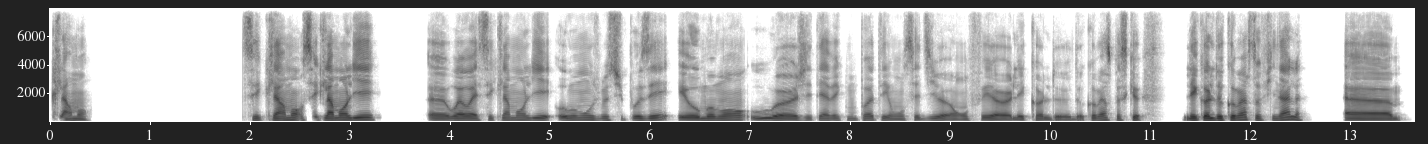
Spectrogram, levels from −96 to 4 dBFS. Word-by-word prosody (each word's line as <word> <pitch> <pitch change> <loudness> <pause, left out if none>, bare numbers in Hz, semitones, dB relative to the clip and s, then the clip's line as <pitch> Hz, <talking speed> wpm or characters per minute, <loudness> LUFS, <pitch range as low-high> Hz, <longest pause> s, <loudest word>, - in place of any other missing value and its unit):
Clairement. 100 -3 -2 1.5
C'est 115 -2 -3
clairement 130 +3 +1
c'est 125 - -1
clairement 135 +2 +4
lié. 150 +2 +3 0.5
Heu, 105 -1 +1
ouais, 130 +4 +3
ouais, 130 -3 +3
c'est 115 -1 -6
clairement 135 +3 -4
lié 135 -1 -1
au 120 - 0
moment 140 +1 -3
où 140 - -2
je 125 - -12
me 120 - -4
suis 120 - -5
posé 125 +4 -2
et 105 - +2
au 110 0 +4
moment 130 +5 0
où, 125 +4 +1
heu, 105 -3 +3
j'étais 105 +5 -6
avec 110 -1 -5
mon 110 -1 -11
pote 130 +3 -5
et 115 - -2
on 95 -1 -5
s'est 95 0 -6
dit, 110 +5 -7
heu: 110 -5 0
«On 95 0 -5
fait 105 +3 -4
heu, 90 -2 +3
l'école 95 +2 -3
de 85 -1 -4
de - - -6
commerce». 135 +6 -2
Parce 120 -2 -4
que - - +1 0.5
l'école 120 +3 +6
de 125 - +6
commerce, 140 +3 +2
au 125 - 0
final, 140 +5 0 0.4
hem, 100 -1 +4
120 Hz, 210 wpm, -25 LUFS, 105-135 Hz, 1.5 s, l'école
